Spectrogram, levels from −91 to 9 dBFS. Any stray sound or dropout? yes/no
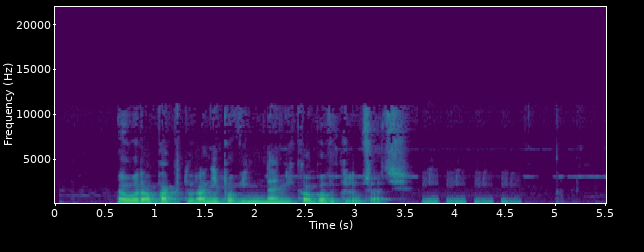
yes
